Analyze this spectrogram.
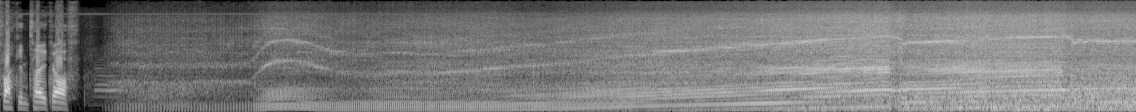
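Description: A motorcycle engine revs and rises in pitch as the bike speeds up.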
